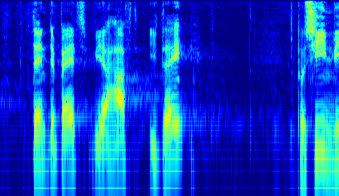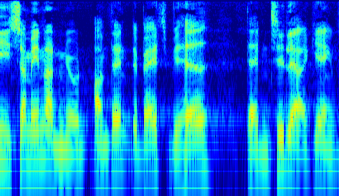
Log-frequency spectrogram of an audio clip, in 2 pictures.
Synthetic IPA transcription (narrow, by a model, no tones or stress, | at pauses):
d̥en̰d̥e̝b̥æd̥ʋihɑ̈ɦɑ̈fd̥id̥ɛ̰ː | pʰɒ̽sḭːnʋḭːsːɒ̽me̝nɐd̥enjo̝ɒ̽md̥end̥e̝b̥æd̥ʋiɦæð̞̩ˠ | d̥æd̥ent͡sʰið̞ˠliɐʁɛɡ̥e̝̰ɐe̝ŋ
